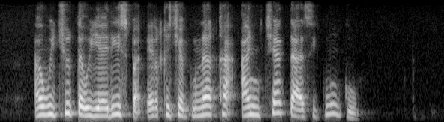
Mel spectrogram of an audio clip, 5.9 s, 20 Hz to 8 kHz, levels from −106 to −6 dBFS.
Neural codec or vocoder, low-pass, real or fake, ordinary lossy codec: vocoder, 44.1 kHz, 80 mel bands, Vocos; 7.2 kHz; fake; Opus, 24 kbps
